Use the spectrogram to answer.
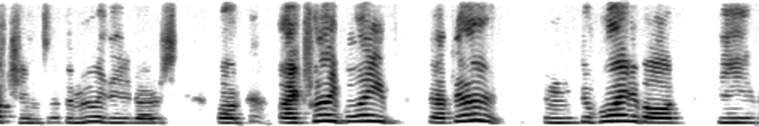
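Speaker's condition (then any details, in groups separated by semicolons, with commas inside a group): Cerebral palsy; from birth, affects movement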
